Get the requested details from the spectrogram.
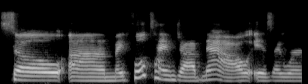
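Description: A woman with an American accent talks at a medium pitch and a fairly slow pace, with ordinary pitch variation. The sound is dry and close, with no echo. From Buffalo, Western New York. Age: 20s. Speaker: home baker and career coach. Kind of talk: casual chat.

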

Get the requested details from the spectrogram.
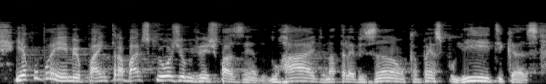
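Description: The voice keeps a moderate pace and very even loudness with lively intonation. Noticeable background noise is present. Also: man. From Brazil, Campina Grande, Paraíba. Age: 30s. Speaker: radio announcer and event emcee. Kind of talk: interview chat.

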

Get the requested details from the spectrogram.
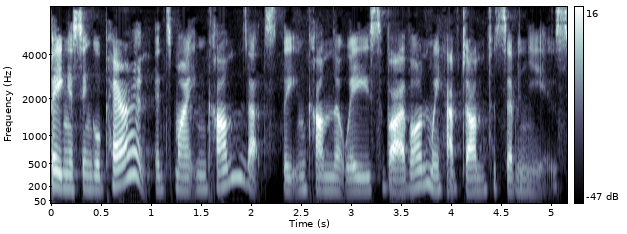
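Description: A woman with an ordinary speaking voice talks at a moderate pace and fairly low pitch, keeping her intonation fairly even. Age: 30s. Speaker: podcast host, psychic medium and mentor. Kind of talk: solo monologue podcast. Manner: casual, with fillers and laughs.

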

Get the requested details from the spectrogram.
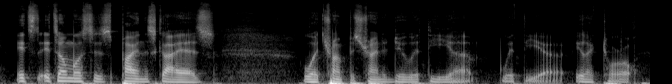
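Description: Loudness swings widely as a man with a plain, everyday voice speaks at a medium pitch and moderate pace with ordinary pitch variation. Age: 50s. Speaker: podcast host. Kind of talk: casual chat. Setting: studio.

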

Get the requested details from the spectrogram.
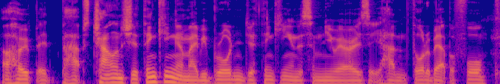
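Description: A man's very deep, low voice with an Australian accent and ordinary pitch variation, on a very clean recording with a silent background. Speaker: podcast host for church leaders. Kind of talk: podcast intro/outro; interview.

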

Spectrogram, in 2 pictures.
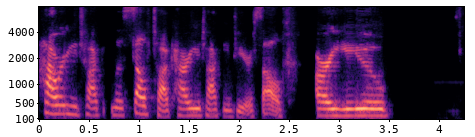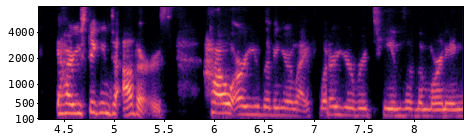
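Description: With an American accent, a woman in an ordinary speaking voice talks at a fairly quick pace and medium pitch, the sound dry and close with no echo. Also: ordinary pitch variation. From US South, North Carolina. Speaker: wellness coach. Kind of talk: casual chat. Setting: studio.

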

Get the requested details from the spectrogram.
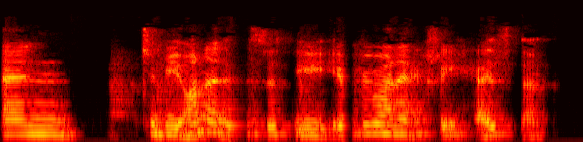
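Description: A woman of medium pitch with a New Zealand accent. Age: 20s. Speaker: psychic and spiritual business coach. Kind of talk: casual interview chat.

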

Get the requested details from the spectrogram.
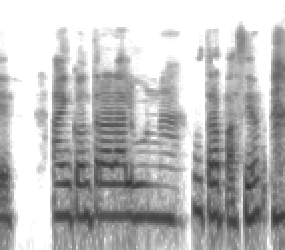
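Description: Pitched fairly high, a woman's voice moves at a moderate speed. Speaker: professional folk dancer. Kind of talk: interview.

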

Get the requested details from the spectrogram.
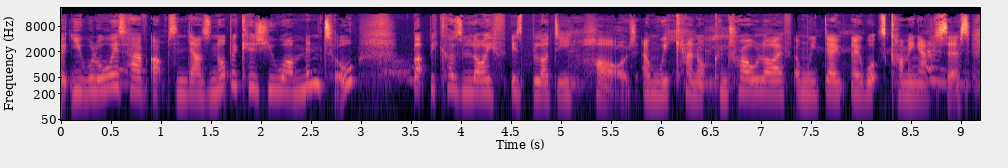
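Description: Over noticeable background noise, a woman with fairly high pitch and lively intonation speaks at a moderate pace with very even loudness, in a dry, close sound with no echo. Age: 30s. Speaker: podcast co-host. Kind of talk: casual chat.

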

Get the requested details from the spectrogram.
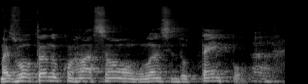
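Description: Noticeable background noise and audible room echo around a man's fairly high voice. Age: 50s. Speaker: entrepreneur. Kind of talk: interview. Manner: casual.

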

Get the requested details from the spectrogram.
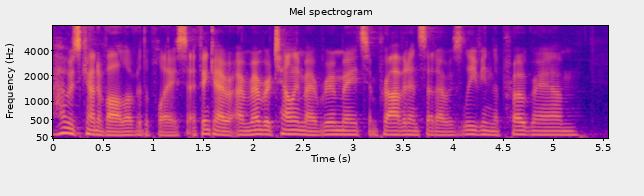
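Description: In an American accent, a man with a fairly low pitch talks at a very fast pace with fairly even intonation and hardly any pauses. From US West Coast, Los Angeles. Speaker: app developer, entrepreneur. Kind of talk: interview. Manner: hesitant, many fillers.

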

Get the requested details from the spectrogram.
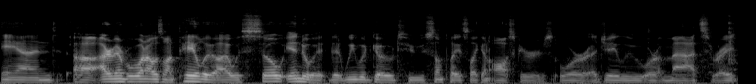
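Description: A man's fairly low voice, a normal speaking voice, at a fairly quick pace with hardly any pauses and ordinary pitch variation, on a very clean recording with a silent background. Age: 30s. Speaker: gym member. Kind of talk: casual chat.

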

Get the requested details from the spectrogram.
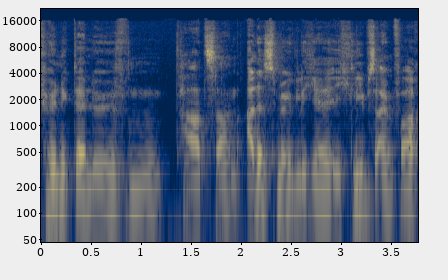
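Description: This is a very clean recording with a silent background. A man talks in a fairly low, dark, mellow voice. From Bavaria, Regensburg. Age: 20s. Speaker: podcast co-host, trading card collector. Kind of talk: casual chat.

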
